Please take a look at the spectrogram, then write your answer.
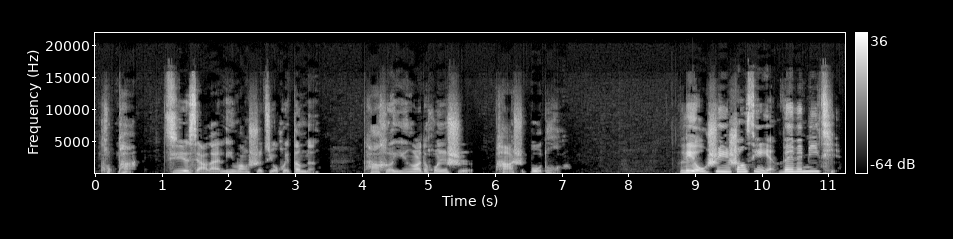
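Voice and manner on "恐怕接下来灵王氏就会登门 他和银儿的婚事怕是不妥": put-on lower, softer older man speaking; a weary official father confiding; middle-aged man voice. Son continues.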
